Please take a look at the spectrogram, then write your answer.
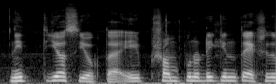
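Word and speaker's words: নিত্যস্যোক্তাঃ: ইয়োতা তাহলে উচ্চারণটা কেমন হচ্ছে অন্তবন্ত ইমে দেহা নিত্যসোক্তা নিত্যসক্তা এই সম্পূর্ণটি কিন্তু একসাথে উচ্চারণ করবেন নিত্যসোক্তা ঠিক আছে প্রথমত আপনারা ভেঙে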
